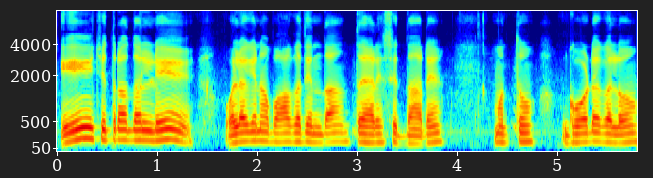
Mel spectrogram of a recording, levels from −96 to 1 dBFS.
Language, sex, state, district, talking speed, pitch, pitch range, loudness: Kannada, male, Karnataka, Bellary, 70 wpm, 140 Hz, 135-150 Hz, -16 LUFS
